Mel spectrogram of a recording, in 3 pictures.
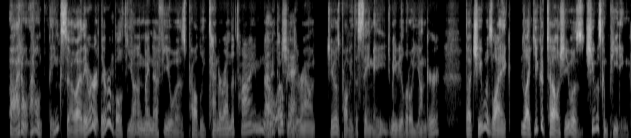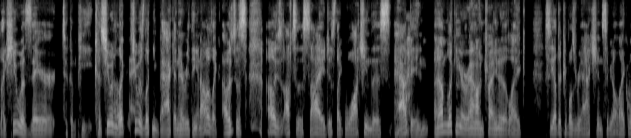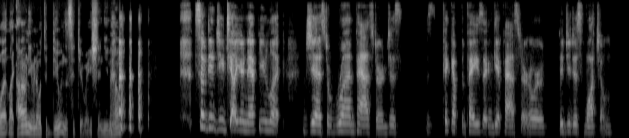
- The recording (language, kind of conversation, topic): English, unstructured, Why do some people get competitive about their hobbies?
- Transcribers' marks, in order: chuckle; scoff; other background noise; laugh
